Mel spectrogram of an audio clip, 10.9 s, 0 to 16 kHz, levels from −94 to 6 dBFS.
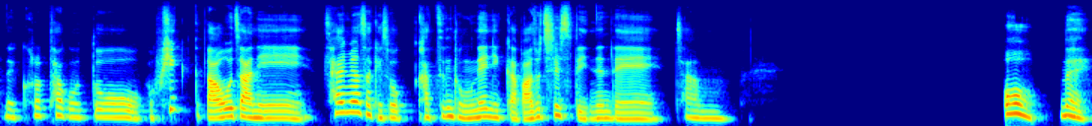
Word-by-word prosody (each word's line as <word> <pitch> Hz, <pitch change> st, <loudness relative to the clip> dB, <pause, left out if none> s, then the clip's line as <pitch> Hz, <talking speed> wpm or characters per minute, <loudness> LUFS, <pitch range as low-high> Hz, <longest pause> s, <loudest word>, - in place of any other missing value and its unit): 네. 185 Hz, -4 st, -8 dB
그렇다고 195 Hz, -3 st, -5 dB
또 180 Hz, -4 st, -3 dB, 0.2 s
휙 360 Hz, -2 st, -3 dB
나오자니 165 Hz, -3 st, +3 dB
살면서 290 Hz, -2 st, +2 dB
계속 165 Hz, -4 st, -5 dB
같은 180 Hz, +3 st, -2 dB
동네니까 175 Hz, -2 st, 0 dB
마주칠 180 Hz, +9 st, +2 dB
수도 215 Hz, -6 st, -4 dB
있는데. 145 Hz, -2 st, -3 dB
참. 160 Hz, -4 st, -6 dB, 2.7 s
어! 240 Hz, -11 st, +6 dB, 0.2 s
네. 190 Hz, -9 st, +1 dB
175 Hz, 180 characters per minute, -25 LUFS, 160-200 Hz, 2.7 s, 어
